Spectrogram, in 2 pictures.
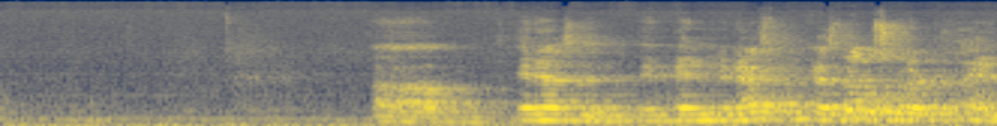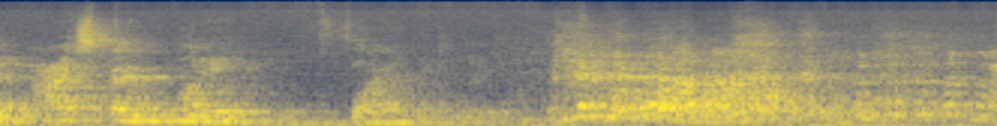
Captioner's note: laughter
